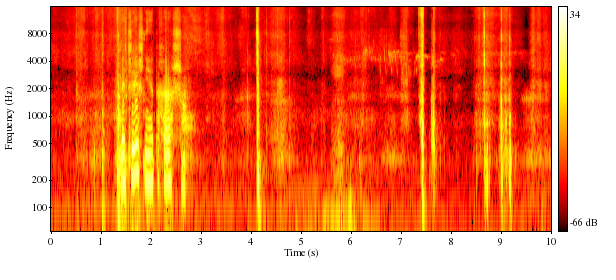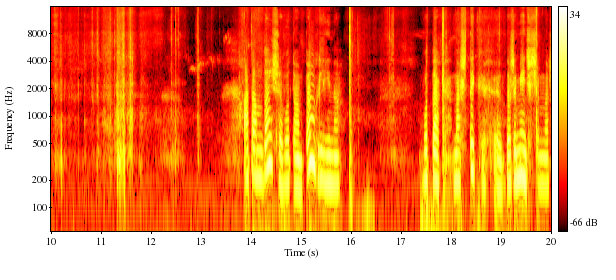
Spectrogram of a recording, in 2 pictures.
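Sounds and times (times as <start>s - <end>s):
spade chopping and scraping soil: 4.0s - 4.8s, 7.2s - 7.8s, 8.4s - 9.3s, 15.9s - 20.0s.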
